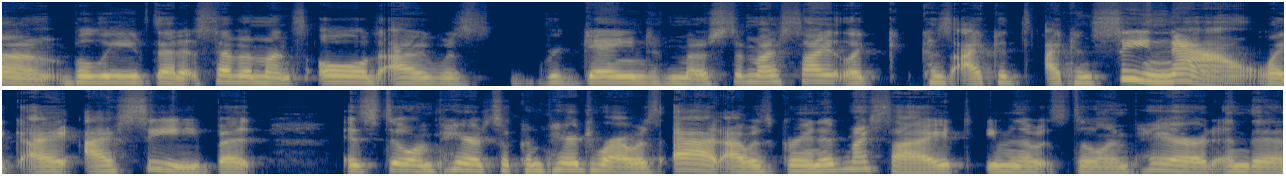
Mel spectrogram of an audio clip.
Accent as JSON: {"language": "English", "town": "Houston", "region": "Texas", "country": "United States", "said": "I was originally from Houston, Texas. I was born in 78"}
